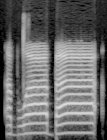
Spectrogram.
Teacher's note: the tanween comes off. Abwaba, but it's still elongated for 2 seconds.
